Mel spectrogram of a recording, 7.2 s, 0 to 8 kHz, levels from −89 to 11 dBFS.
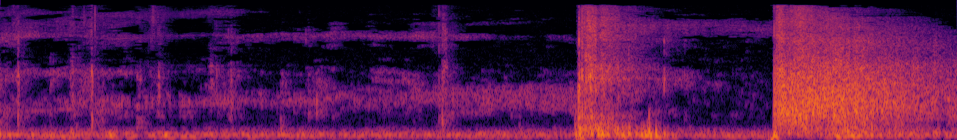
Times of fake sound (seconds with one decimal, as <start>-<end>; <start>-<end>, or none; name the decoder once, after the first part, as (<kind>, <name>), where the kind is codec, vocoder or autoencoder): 0.9-1.6 (vocoder, BigVGAN v2)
